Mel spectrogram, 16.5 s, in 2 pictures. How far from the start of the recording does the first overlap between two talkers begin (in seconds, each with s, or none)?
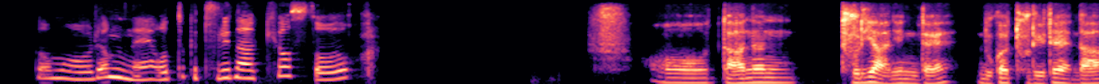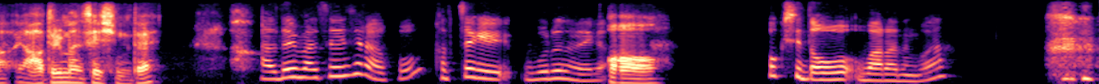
none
